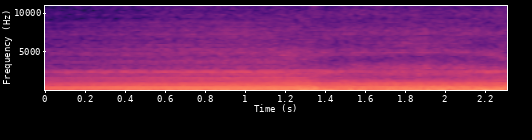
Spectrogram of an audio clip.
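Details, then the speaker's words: Trike at cruise on its first ride after build, open-case CVT at rear: steady engine drone with even supercharger-like belt whine on top, slight vibration; normal CVT belt whine. "You can hear the belt kind of like, sounds like a supercharger or something. The CVT, because it's got like an open case back there."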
